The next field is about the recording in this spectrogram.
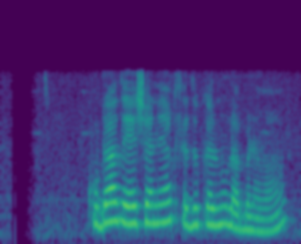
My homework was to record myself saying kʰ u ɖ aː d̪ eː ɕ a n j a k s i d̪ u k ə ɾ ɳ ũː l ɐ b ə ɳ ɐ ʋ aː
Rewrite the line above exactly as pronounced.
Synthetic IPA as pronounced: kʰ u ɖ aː d̪ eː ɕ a n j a k s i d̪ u k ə ɾ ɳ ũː l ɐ b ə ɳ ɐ ʋ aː

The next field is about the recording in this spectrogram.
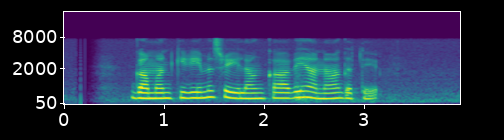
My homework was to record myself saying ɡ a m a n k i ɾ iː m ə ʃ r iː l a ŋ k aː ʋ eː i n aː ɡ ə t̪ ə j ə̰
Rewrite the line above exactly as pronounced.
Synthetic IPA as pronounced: ɡ a m a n k i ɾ iː m ə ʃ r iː l a ŋ k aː ʋ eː a n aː ɡ ə t̪ ə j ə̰

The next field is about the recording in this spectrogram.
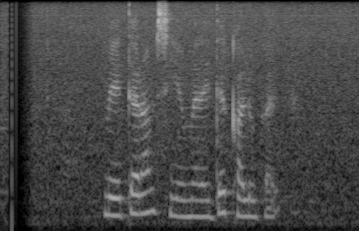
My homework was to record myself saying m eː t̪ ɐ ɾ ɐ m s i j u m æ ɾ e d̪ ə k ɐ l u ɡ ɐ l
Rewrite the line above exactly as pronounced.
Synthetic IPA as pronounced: m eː t̪ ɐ ɾ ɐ m s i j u m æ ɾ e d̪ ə k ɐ l u ɡ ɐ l

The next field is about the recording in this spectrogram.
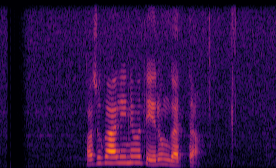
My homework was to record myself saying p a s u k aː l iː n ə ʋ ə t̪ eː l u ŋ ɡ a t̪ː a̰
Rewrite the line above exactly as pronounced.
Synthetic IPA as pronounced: p a s u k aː l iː n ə ʋ ə t̪ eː ɾ u ŋ ɡ a t̪ː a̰

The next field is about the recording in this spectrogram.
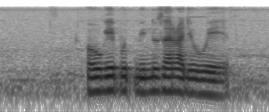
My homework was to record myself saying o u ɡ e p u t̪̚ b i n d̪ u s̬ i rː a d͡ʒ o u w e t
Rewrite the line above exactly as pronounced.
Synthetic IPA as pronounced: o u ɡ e p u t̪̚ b i n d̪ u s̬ a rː a d͡ʒ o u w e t

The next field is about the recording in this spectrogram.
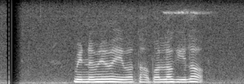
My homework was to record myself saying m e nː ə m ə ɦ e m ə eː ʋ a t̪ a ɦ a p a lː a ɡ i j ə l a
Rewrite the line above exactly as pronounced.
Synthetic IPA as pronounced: m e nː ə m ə ɦ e m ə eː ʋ a t̪ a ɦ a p a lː a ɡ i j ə l a

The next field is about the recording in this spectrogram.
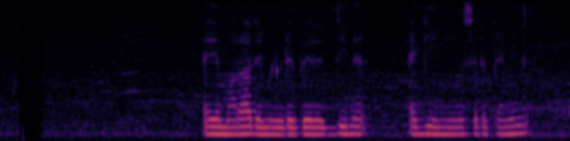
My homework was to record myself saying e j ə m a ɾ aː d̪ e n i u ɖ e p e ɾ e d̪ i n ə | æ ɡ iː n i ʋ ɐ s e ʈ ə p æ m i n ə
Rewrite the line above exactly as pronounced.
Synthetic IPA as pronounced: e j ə m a ɾ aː d̪ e m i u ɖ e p e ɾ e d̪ i n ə | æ ɡ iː n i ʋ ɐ s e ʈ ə p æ m i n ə

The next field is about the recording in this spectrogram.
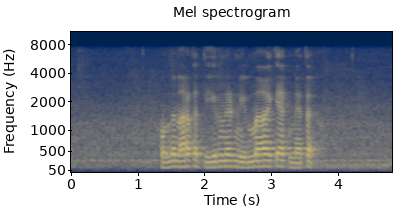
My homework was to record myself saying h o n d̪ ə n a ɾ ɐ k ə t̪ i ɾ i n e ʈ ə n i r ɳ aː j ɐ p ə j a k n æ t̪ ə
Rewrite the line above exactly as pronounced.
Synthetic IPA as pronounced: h o n d̪ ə n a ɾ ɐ k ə t̪ iː ɾ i n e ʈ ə n i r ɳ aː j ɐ k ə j a k n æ t̪ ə

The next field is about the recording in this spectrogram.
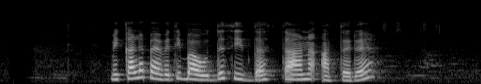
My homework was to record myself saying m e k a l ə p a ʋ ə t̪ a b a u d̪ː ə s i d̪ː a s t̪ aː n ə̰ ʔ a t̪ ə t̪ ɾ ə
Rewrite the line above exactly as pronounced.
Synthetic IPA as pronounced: m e k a l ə p æ ʋ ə t̪ i b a u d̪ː ə s i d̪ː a s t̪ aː n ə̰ ʔ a t̪ ə ɾ ə

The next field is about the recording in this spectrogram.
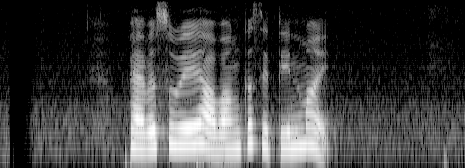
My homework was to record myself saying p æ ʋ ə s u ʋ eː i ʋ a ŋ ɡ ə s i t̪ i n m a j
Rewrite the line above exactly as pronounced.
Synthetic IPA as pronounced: p æ ʋ ə s u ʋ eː a ʋ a ŋ k ə s i t̪ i n m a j

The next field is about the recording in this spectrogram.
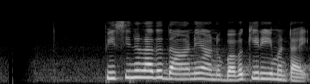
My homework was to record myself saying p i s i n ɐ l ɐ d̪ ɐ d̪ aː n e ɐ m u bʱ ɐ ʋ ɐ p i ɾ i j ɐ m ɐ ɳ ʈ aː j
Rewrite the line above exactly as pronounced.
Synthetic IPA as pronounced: p i s i n ɐ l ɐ d̪ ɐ d̪ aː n e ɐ n u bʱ ɐ ʋ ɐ k i ɾ i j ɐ m ɐ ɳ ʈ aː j

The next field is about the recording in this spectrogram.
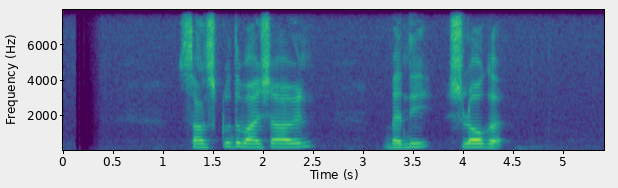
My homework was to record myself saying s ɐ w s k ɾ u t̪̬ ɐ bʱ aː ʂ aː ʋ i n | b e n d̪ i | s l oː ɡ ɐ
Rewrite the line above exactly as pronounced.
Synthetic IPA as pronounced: s ɐ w s k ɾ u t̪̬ ɐ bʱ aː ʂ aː ʋ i n | b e n d̪ i | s l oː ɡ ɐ

